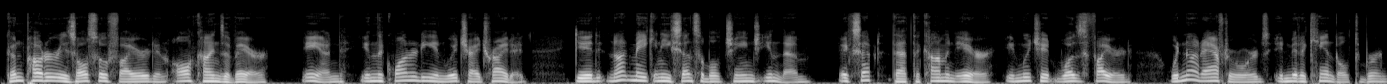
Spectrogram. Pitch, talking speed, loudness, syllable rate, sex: 140 Hz, 200 wpm, -16 LUFS, 5.1 syllables/s, male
